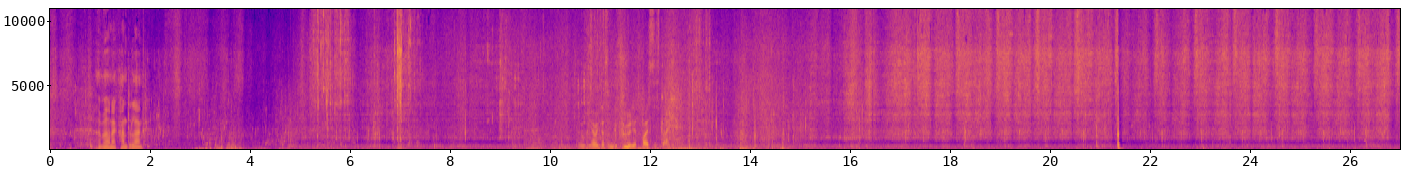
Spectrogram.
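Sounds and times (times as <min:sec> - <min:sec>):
wind and water rumble: 0:00.0 - 0:27.0
fly line rustling through guides: 0:05.0 - 0:12.2, 0:12.8 - 0:27.0.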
